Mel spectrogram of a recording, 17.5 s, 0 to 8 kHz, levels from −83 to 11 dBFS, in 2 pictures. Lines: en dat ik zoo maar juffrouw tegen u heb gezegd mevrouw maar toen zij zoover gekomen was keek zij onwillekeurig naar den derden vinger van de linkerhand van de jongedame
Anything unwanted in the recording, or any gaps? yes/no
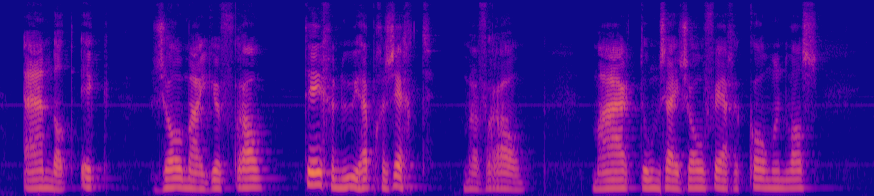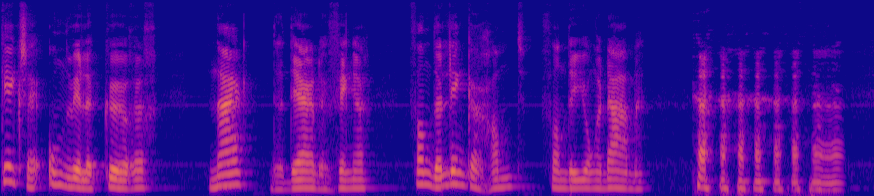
yes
